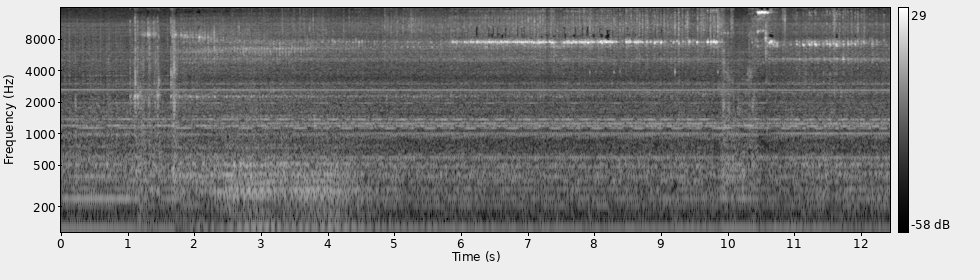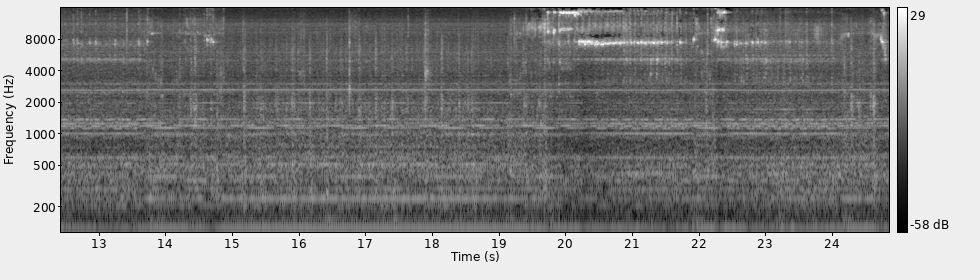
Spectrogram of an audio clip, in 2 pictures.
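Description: A drill with a cobalt bit whirs steadily as it bores through metal for a sailboat backstay tensioner, a continuous mechanical whine with a few brief surges, heard close and without speech.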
